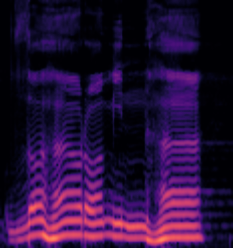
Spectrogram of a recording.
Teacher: Izhar halqi. Nun sukun dibaca jelas tanpa mendengung.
